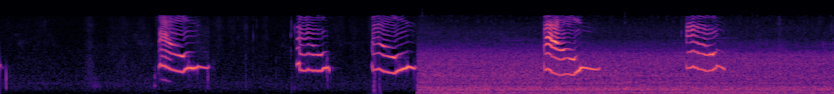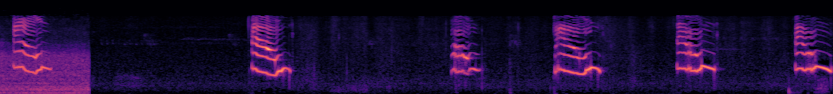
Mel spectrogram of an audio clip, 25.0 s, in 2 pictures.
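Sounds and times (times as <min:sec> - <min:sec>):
faint steady hiss: 0:06.3 - 0:13.9.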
